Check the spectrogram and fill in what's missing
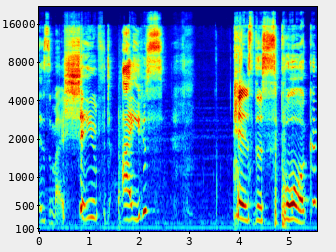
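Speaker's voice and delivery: slow, suggestive, mock sultry delivery. Retelling how someone eating fruit handed over a spork: imitating a seductive voice. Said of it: "Why are you saying spork seductively".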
